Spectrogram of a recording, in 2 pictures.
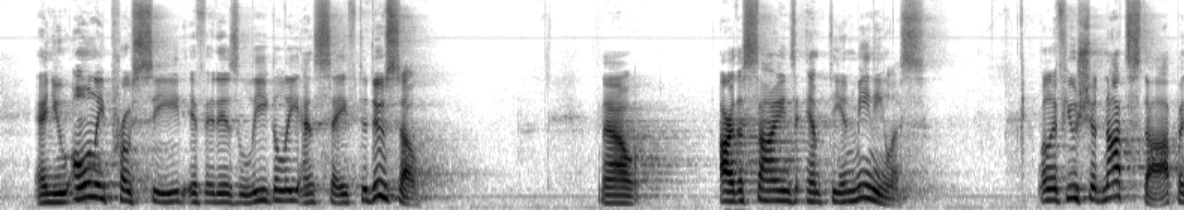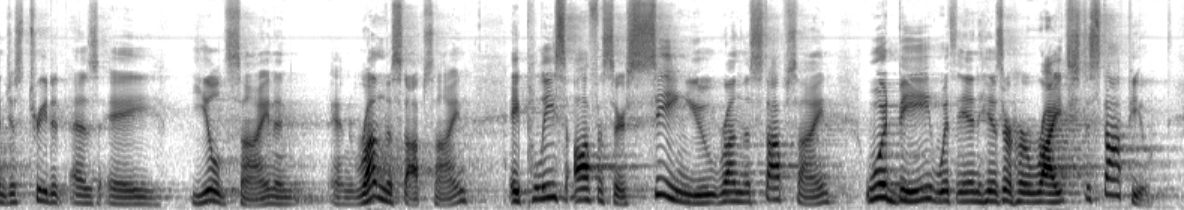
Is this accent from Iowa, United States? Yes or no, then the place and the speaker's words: yes; Iowa, United States; back in my hometown in Iowa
